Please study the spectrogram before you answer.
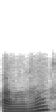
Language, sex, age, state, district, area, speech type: Kashmiri, female, 30-45, Jammu and Kashmir, Bandipora, rural, conversation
